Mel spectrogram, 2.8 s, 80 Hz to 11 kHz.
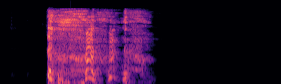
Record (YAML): cough_length: 2.8 s
cough_amplitude: 32768
cough_signal_mean_std_ratio: 0.42
survey_phase: beta (2021-08-13 to 2022-03-07)
age: 65+
gender: Male
wearing_mask: 'No'
symptom_cough_any: true
symptom_onset: 5 days
smoker_status: Current smoker (1 to 10 cigarettes per day)
respiratory_condition_asthma: false
respiratory_condition_other: true
recruitment_source: REACT
submission_delay: 2 days
covid_test_result: Negative
covid_test_method: RT-qPCR
influenza_a_test_result: Negative
influenza_b_test_result: Negative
